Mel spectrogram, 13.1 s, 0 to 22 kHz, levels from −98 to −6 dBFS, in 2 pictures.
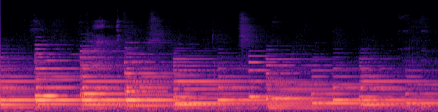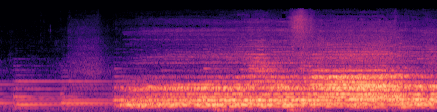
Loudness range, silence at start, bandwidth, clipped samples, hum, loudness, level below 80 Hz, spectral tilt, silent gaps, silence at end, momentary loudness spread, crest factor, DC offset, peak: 17 LU; 0 s; 14.5 kHz; under 0.1%; none; -23 LUFS; -64 dBFS; -6 dB/octave; none; 0 s; 20 LU; 18 dB; under 0.1%; -6 dBFS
